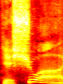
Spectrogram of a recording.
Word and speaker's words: 예슈아: 예수님을 저주한다 그래요 그래서 우리가 예슈아 이렇게 발음을 하면 예수님의 어 하나님은 구원이시다 말 말이 되지만 예수 이렇게 얘기하면 그 저주받은 자 이런 뜻이요 그래서 우리가 히브리 말 제가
